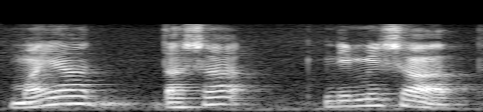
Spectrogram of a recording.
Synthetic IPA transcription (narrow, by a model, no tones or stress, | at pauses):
mɐjad̪ɐʃa | nimiʃaːt̪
